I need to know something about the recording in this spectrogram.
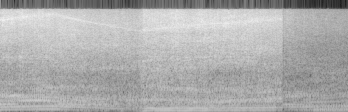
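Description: A military truck's engine rumbles loudly as it drives past.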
